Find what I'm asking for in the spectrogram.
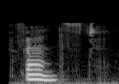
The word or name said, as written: fenced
